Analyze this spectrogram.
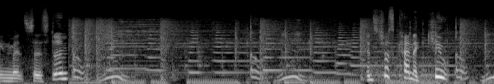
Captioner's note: game sounds from Word Munchers Deluxe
